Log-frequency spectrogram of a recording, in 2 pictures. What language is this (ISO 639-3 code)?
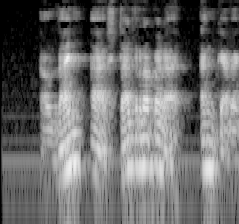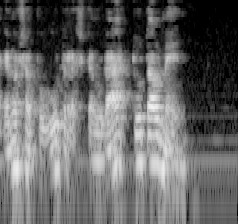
cat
